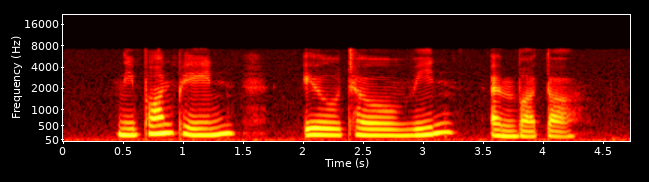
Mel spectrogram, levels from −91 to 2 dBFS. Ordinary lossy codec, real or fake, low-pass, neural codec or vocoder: none; real; 7.2 kHz; none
